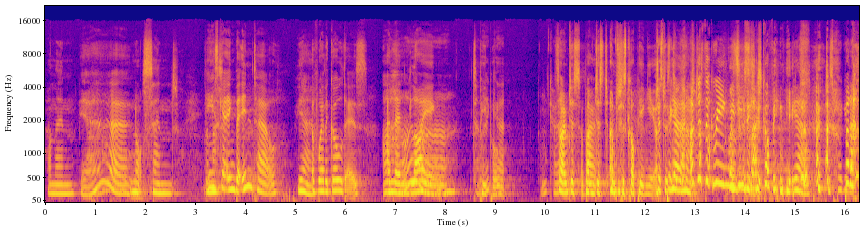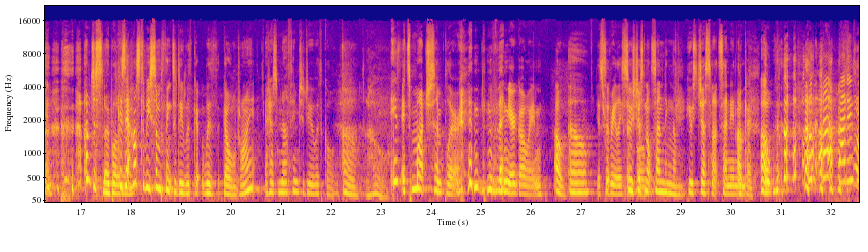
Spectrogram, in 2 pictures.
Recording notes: The Drunk Women continue their Edinburgh odyssey, as they bring to you this gem recorded at the Fringe in 2023.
